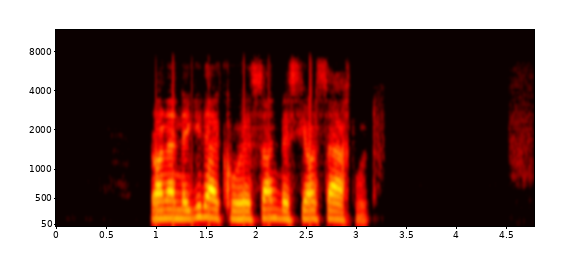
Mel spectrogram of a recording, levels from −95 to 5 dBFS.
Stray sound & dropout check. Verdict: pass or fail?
pass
